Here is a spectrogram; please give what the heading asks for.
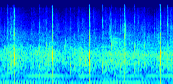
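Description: An audience claps in a slow, steady rhythm for people who came to the front to be prayed for, about five crisp claps evenly spaced, fairly quiet against a low background hum, with no talking.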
